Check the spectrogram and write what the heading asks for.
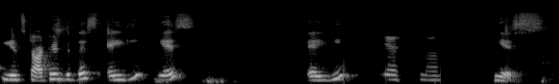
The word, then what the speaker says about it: algae: Some people say it as algae, but it is algae. Algae के अलावा है bryophytes. Algae, bryophytes, pteridophytes. P is silent.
